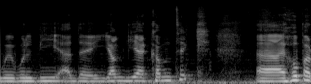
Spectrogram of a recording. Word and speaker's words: Yogyakarta: It's Yogyakarta. That's how the city is called. That's the name, Yogyakarta.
